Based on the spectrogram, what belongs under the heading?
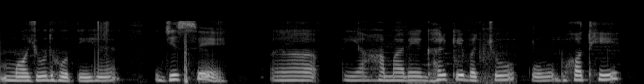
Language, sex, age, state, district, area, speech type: Urdu, female, 18-30, Uttar Pradesh, Lucknow, rural, spontaneous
